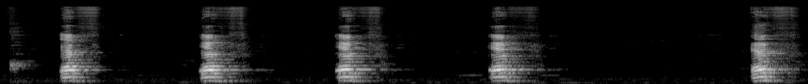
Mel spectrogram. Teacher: নিচের ঠোঁটের পেট উপরের দাঁতের আগার সঙ্গে লাগাইয়ে এফ এফ এফ এফ এফ। এফ এর মতো ভি উচ্চারণটা হবে, যেমন ভি ভি ভি।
